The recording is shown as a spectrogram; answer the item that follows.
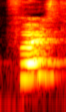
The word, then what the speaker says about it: first: not a Tong twister first things first first things first first things first it sounds that you're not pronouncing the T in first and you are blending it with the th first things first in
